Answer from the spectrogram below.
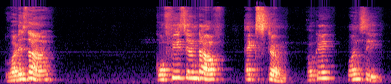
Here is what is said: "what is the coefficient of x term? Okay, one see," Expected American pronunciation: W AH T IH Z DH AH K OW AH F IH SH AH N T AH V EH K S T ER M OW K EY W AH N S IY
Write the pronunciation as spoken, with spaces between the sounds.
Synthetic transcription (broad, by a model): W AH T IH Z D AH K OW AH F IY S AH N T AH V EH K S T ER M OW K EY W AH N S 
